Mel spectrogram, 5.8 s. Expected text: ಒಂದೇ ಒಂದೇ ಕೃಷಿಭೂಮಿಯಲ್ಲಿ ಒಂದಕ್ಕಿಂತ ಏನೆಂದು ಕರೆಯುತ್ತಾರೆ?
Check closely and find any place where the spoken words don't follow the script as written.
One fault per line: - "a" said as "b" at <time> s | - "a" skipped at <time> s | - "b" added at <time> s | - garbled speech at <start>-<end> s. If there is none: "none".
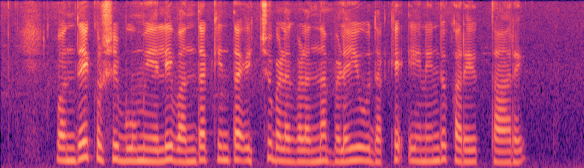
- "ಒಂದೇ" skipped at 0.9 s
- "ಹೆಚ್ಚು ಬೆಳೆಗಳನ್ನು ಬೆಳೆಯುವುದಕ್ಕೆ" added at 2.4 s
